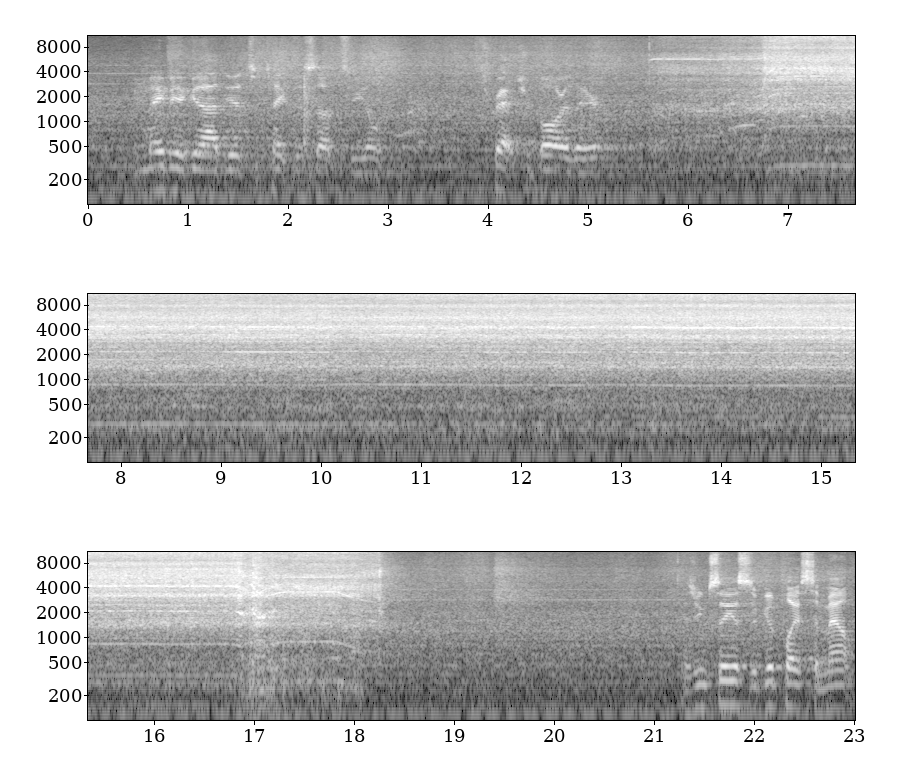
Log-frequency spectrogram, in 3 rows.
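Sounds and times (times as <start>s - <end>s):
electric drill boring through plastic: 5.6s - 18.4s.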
